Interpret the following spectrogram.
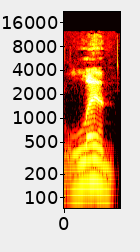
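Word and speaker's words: Lindt: so I'm learning that you don't pronounce it lint it's lent lead lead Le lead uh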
